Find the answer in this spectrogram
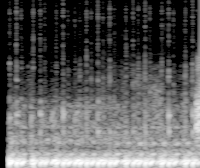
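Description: Honda Shadow VLX's V-twin engine idling, a steady, even pulsing exhaust beat with no revving.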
